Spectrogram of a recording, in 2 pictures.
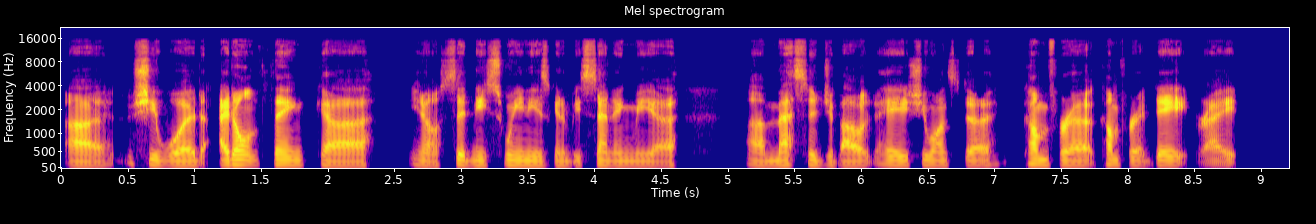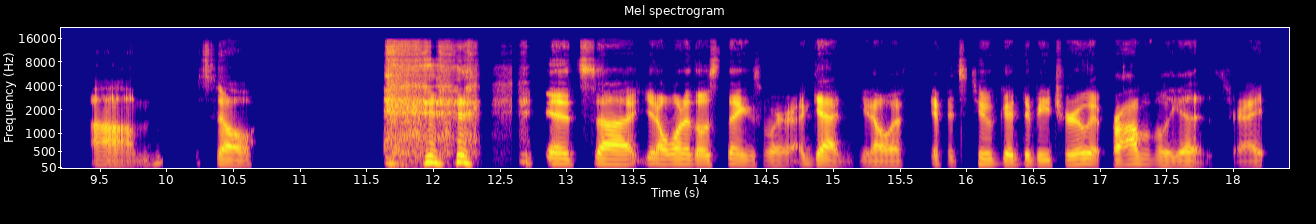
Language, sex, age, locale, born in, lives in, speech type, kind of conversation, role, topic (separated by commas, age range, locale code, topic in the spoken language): English, male, 25-29, en-US, United States, United States, conversation, podcast, host, How can we create healthier habits for using technology in our daily lives?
